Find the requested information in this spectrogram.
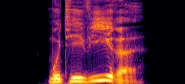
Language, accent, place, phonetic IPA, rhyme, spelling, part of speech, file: German, Germany, Berlin, [motiˈviːʁə], -iːʁə, motiviere, verb, De-motiviere.ogg
- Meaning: inflection of motivieren: 1. first-person singular present 2. first/third-person singular subjunctive I 3. singular imperative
